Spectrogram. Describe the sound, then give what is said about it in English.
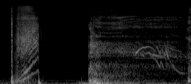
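A jacket pocket zipper zipped up close to the microphone: a quick rasping stroke, a brief pause, then a longer drawn-out zip, with another pull just starting at the end. No voices. “I'll do it for the microphone here. Get a good zip sound.”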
